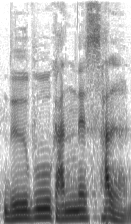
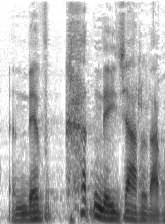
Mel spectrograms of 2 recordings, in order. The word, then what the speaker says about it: 네부갓네자르: 바벨론 제국의 느부갓네살 왕, 보통 이제 성경에 느부갓네살 이렇게 발음을 했는데 네부갓네자르라고 하는 왕입니다.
